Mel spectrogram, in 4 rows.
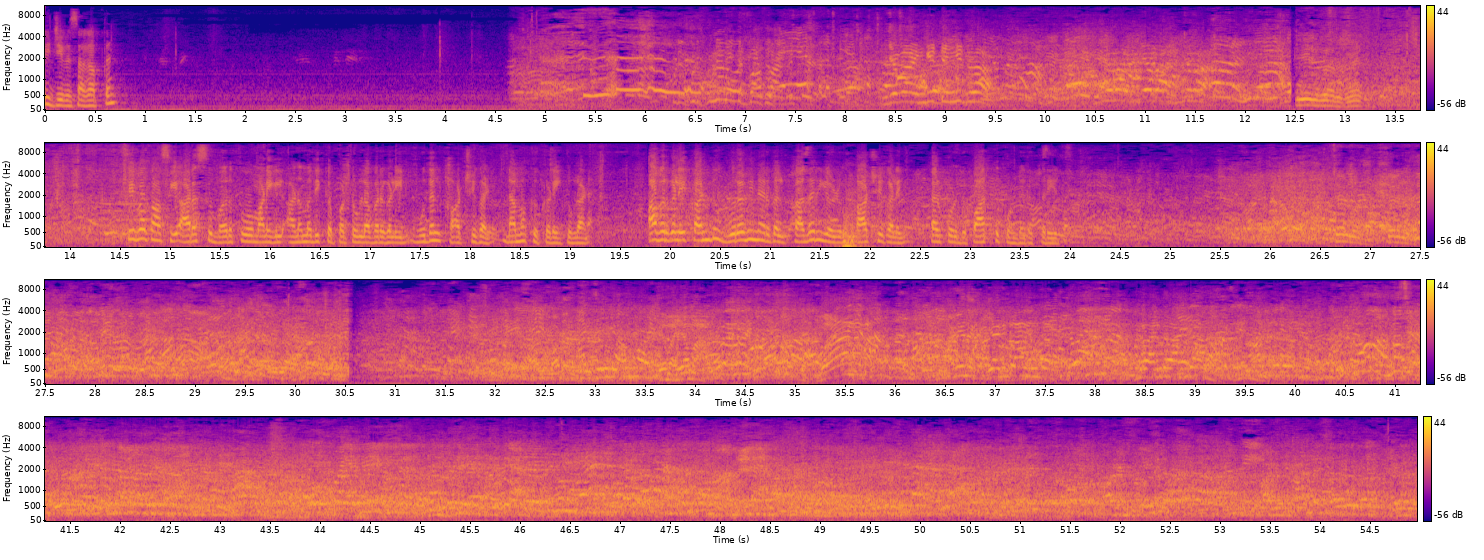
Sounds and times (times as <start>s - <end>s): Inside, public space: 0.0s - 54.9s.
